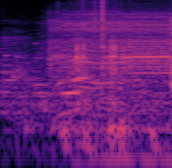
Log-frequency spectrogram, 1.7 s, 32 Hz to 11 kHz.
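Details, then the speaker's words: Fujifilm Instax Wide 300 after repair, error and flashing light gone; sharp shutter click then smooth rising motor whir about a second ending cleanly: normal shutter and film ejection. "turn it on whoa no more error no more flashing now will it work yes it does"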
